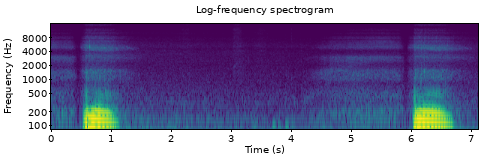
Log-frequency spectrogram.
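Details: Golden Retriever dozing on a couch snores twice, each a deep, buzzing rumble of about half a second, roughly five and a half seconds apart, with soft breathing between.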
